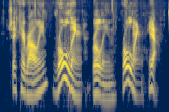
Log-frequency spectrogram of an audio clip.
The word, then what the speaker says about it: Rowling: her name jk rowling rolling rolling rolling yeah how do you say the word bowling boolean yeah and so if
